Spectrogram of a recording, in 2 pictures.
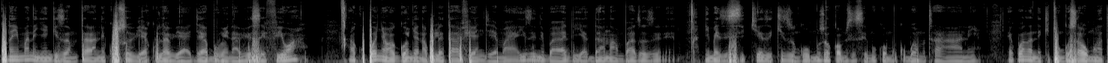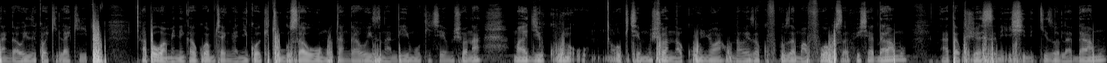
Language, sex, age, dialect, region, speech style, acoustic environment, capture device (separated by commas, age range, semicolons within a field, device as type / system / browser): Swahili, male, 18-24, Kenya - Nairobi Sheng-influenced, Kenya, relaxed; focused; nervous, silence; nature, desktop / Windows / Chrome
